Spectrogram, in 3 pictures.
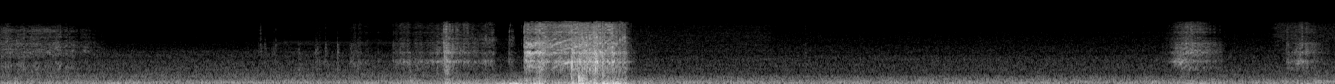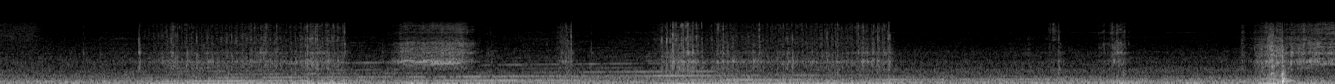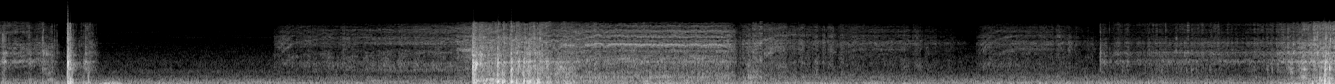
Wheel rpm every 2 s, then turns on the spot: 0, 10, 80, 40, 0, 0, 10, 10, 20, 10, 20, 0, 10, 30, 0, 0, 0, 0, 0, 40.
14-16 18-22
